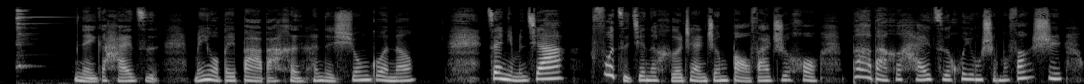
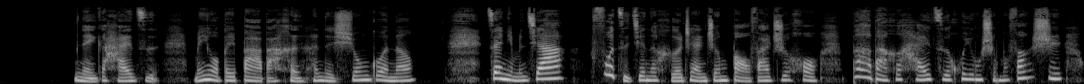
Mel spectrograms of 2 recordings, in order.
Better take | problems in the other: second | clattering dishes; noticeable; at the start; peak 4 dB below the speech

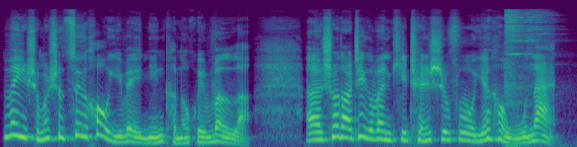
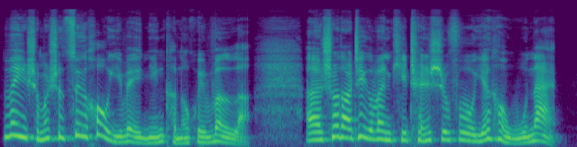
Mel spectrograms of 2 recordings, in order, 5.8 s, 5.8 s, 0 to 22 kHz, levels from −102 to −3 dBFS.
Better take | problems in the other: second | jangling keys; noticeable; at 5 s; peak 8 dB below the speech

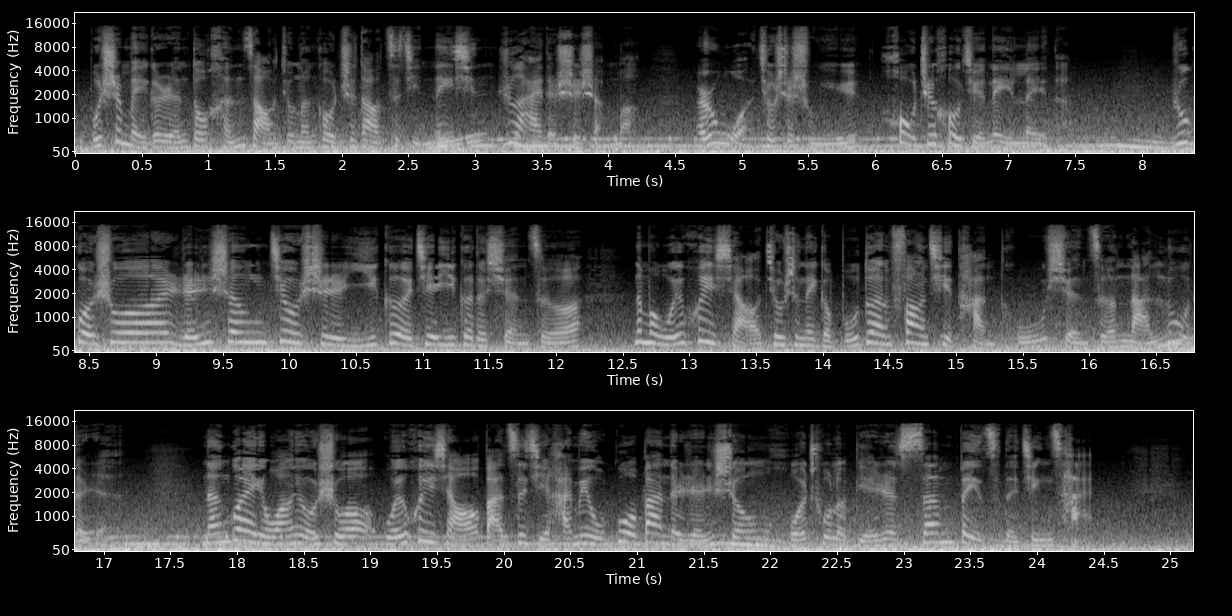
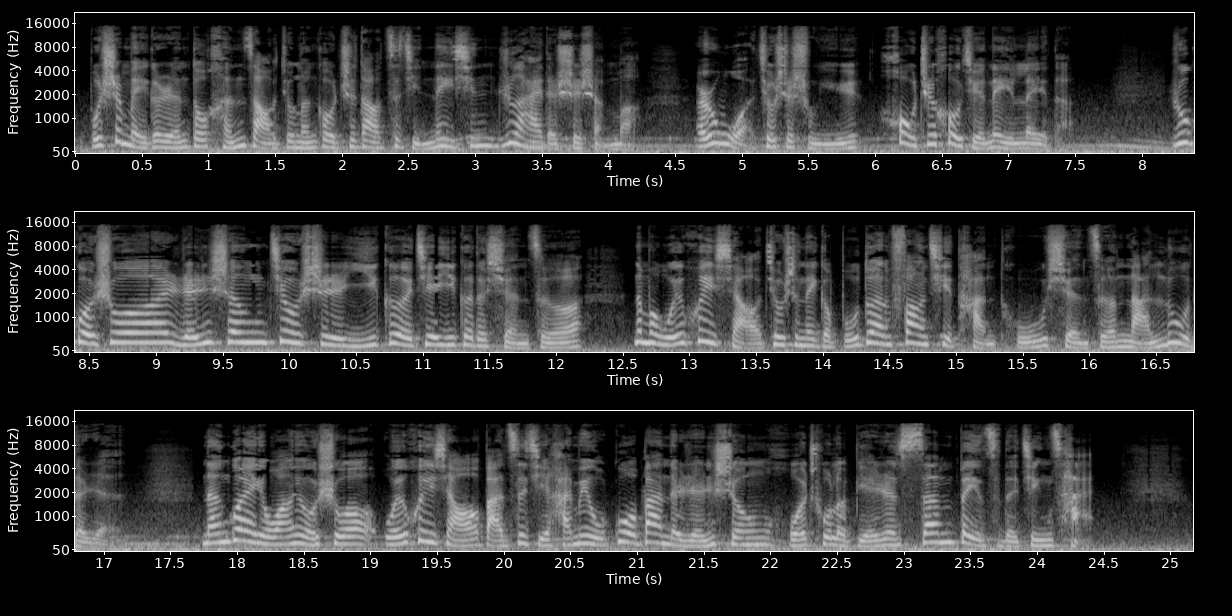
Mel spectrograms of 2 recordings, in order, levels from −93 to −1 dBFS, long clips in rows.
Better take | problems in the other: second | low rumble; loud; throughout; 9 dB below the speech; faint in the second

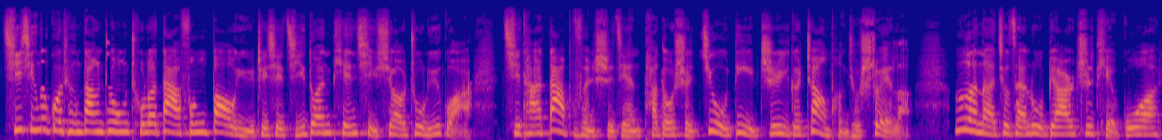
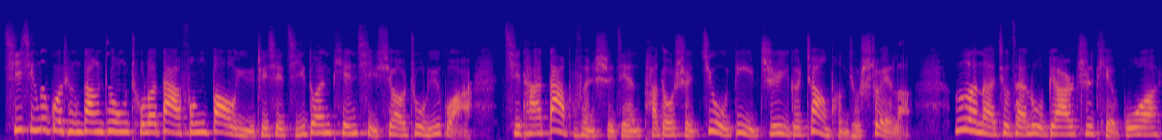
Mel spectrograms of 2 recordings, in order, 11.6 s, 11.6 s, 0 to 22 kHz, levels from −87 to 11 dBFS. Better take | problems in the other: first | muffled; very; fading above 1.5 kHz

